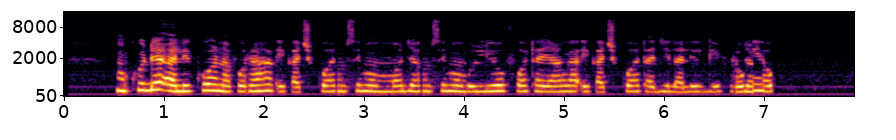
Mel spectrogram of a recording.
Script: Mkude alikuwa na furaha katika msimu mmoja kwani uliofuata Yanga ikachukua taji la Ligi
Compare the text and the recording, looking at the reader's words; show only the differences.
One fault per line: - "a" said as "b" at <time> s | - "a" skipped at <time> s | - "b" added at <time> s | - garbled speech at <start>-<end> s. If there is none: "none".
- "katika" said as "ikachukua" at 2.1 s
- "kwani" said as "msimu" at 3.6 s
- garbled speech at 6.7-7.1 s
